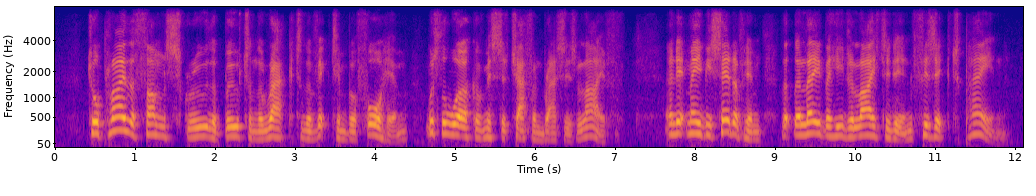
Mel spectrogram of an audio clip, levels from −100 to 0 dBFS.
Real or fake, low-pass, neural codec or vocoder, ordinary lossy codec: fake; 7.2 kHz; codec, 16 kHz, 6 kbps, DAC; Opus, 16 kbps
